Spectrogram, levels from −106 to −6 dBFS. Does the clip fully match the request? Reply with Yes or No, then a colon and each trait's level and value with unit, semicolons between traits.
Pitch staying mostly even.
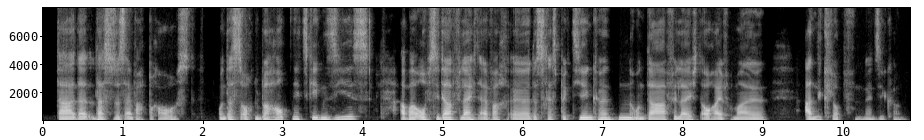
No: average, 3.8 semitones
